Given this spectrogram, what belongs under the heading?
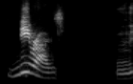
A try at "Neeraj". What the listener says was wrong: it's like you're saying it as French. It's Indian. Neeraj.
